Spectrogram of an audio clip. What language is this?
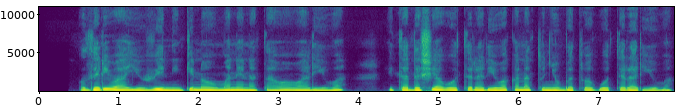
Kikuyu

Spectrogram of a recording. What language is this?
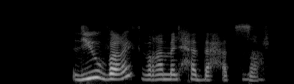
Kabyle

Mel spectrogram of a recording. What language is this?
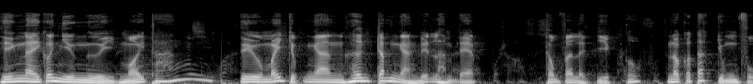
Vietnamese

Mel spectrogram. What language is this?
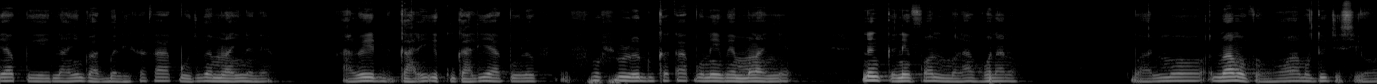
Waci Gbe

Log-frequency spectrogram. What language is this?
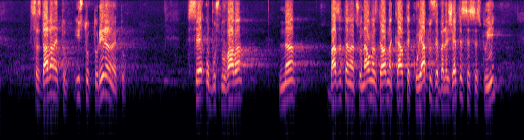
Bulgarian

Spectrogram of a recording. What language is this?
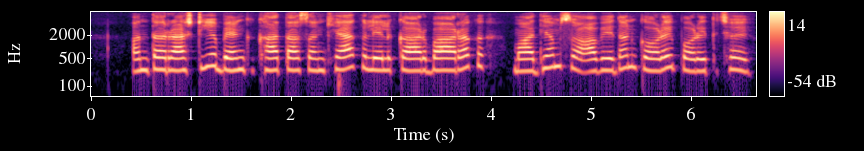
Maithili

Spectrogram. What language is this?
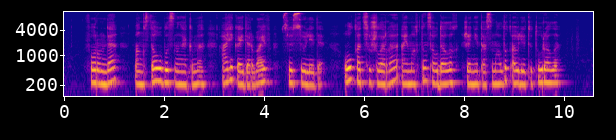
Kazakh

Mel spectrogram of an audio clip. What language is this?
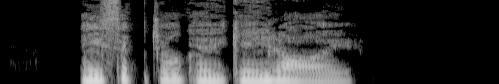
Cantonese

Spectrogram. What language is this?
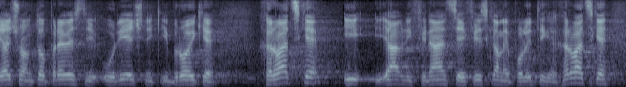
Croatian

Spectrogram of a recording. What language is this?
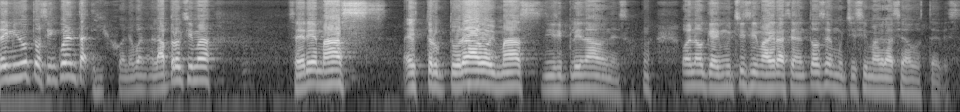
Spanish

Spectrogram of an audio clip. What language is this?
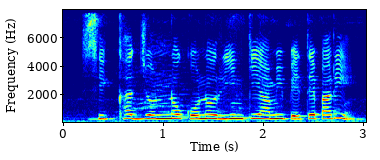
Bangla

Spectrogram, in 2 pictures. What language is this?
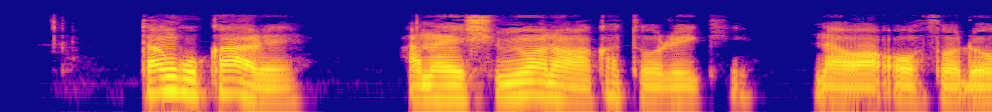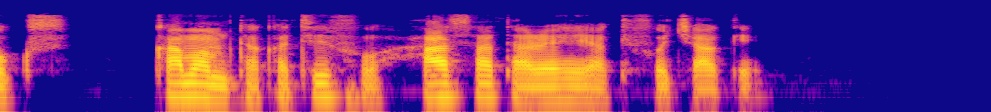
Swahili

